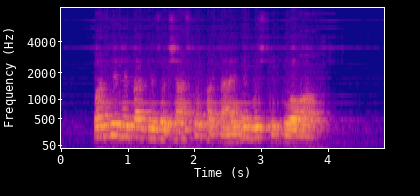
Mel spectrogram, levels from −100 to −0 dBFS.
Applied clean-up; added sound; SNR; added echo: neural separator model SepFormer DNS4.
